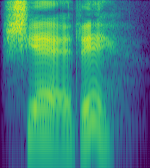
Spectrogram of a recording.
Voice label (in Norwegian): "sjære", hemsedalsmaalet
